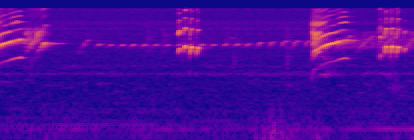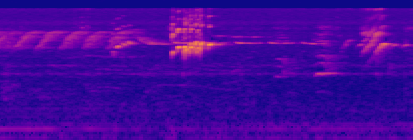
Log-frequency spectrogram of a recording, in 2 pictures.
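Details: Female canary calling to encourage young birds to sing and heighten breeding drive: short upslurred chirps and thin sustained whistles, irregularly spaced, above low humming noise.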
